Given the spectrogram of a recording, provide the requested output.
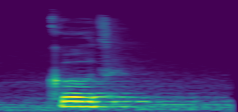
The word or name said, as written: cud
